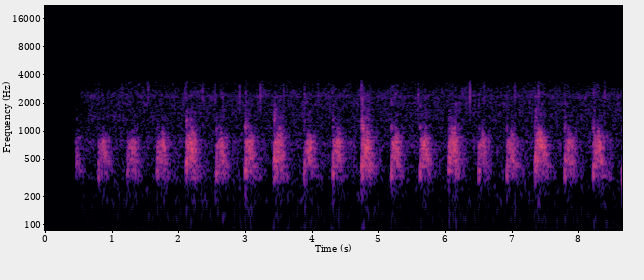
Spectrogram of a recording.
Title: babys heart beats -2009-12-01-17-48-42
